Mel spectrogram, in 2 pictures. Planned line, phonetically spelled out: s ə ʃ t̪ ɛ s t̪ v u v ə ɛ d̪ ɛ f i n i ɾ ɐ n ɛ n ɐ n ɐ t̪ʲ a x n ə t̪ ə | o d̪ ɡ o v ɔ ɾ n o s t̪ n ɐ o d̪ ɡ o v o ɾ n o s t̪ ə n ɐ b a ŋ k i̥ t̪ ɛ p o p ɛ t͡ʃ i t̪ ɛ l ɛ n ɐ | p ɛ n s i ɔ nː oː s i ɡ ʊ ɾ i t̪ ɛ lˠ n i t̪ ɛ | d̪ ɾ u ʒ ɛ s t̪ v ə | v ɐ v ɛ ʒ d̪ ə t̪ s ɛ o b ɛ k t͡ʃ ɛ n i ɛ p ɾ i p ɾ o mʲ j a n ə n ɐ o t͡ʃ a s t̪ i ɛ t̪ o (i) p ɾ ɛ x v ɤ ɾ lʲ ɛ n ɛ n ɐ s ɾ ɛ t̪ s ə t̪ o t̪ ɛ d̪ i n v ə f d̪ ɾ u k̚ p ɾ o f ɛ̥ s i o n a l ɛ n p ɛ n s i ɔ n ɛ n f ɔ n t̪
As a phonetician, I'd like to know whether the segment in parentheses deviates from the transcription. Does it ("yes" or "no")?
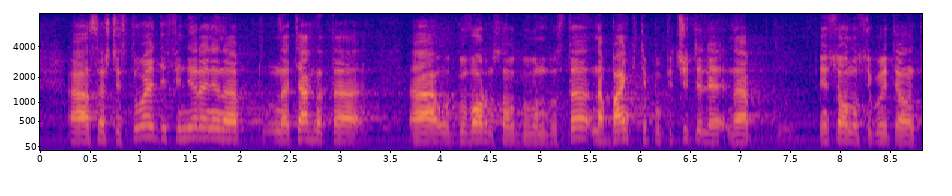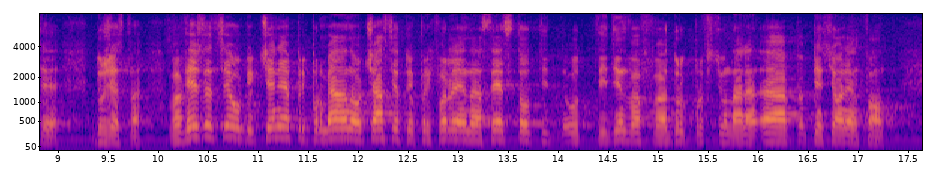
no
